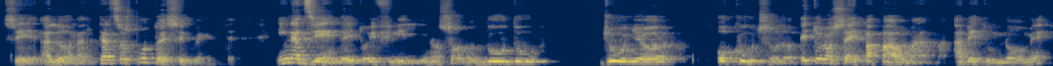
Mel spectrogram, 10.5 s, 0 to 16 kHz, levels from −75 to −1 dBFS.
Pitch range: 120-170 Hz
